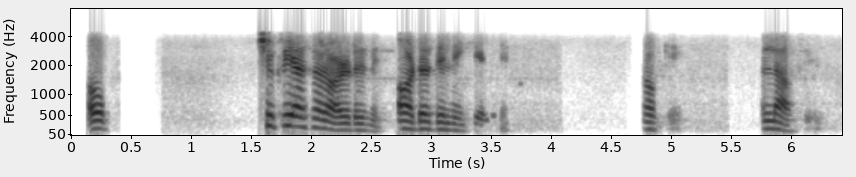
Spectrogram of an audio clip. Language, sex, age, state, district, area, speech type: Urdu, female, 45-60, Maharashtra, Nashik, urban, conversation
